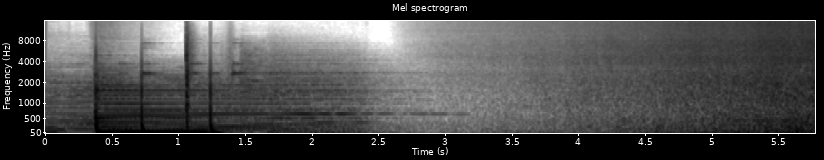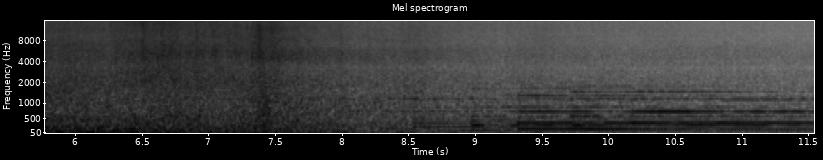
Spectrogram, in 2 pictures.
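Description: A broad, hissing wash of ocean surf swells up and breaks over several seconds, loud. Soft musical tones sound briefly at the start and return faintly beneath the surf toward the end.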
